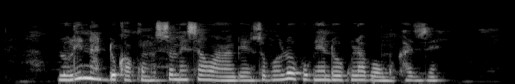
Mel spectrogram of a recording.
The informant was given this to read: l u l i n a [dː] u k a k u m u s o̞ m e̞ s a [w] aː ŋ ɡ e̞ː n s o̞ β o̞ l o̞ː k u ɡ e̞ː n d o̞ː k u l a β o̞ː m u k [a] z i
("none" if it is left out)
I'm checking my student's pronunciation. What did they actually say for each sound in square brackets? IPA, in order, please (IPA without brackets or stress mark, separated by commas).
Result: dː, w, a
